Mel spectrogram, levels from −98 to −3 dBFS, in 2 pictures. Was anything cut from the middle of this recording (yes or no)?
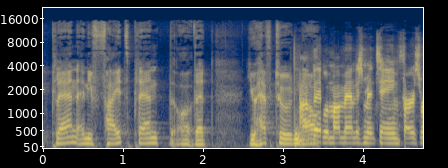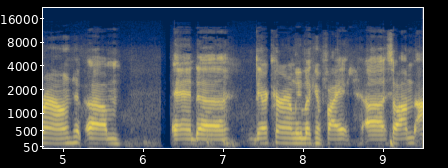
yes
